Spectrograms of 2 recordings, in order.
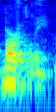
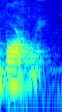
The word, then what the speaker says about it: Berkeley: His name looks like Berkeley, but it's pronounced Berkeley.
